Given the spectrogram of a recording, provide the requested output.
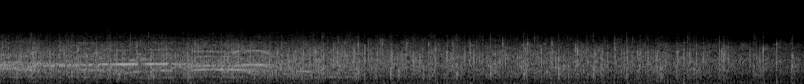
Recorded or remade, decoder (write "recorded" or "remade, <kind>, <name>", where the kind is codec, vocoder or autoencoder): remade, autoencoder, DAC-VAE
